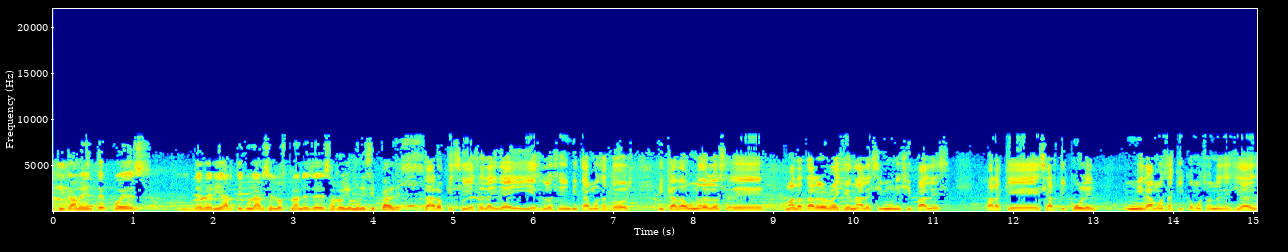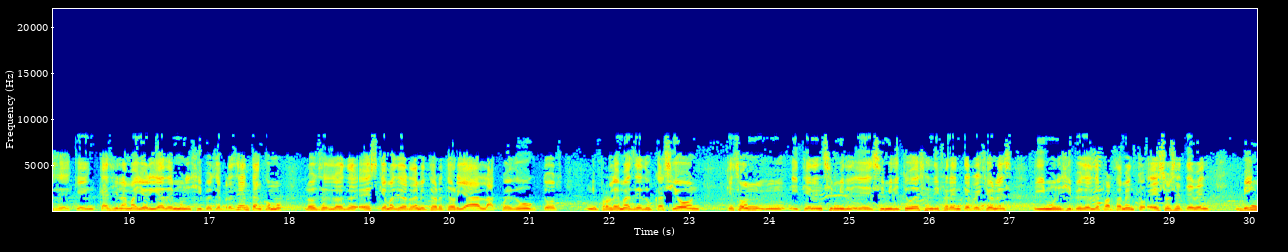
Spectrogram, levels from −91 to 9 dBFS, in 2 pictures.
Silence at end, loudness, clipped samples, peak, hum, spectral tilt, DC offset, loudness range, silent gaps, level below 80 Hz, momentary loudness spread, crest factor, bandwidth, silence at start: 0 s; -15 LUFS; under 0.1%; 0 dBFS; none; -4.5 dB/octave; under 0.1%; 2 LU; none; -48 dBFS; 7 LU; 16 dB; 8.8 kHz; 0 s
